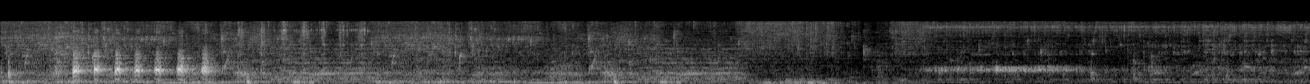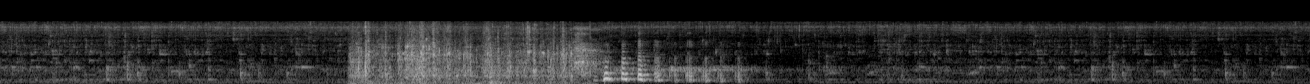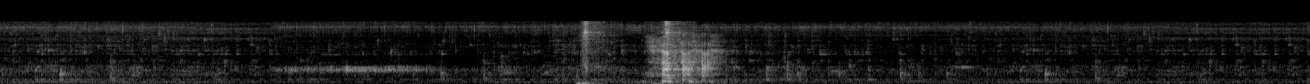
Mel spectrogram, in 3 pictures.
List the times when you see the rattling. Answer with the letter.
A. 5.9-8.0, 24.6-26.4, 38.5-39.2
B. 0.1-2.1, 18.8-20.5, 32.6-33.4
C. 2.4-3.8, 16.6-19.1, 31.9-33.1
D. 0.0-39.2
C.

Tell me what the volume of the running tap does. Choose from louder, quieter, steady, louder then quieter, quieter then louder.
quieter.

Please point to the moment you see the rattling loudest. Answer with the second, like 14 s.
17 s.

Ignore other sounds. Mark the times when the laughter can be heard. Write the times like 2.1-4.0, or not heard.
0.1-2.1, 18.8-20.5, 32.6-33.4.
